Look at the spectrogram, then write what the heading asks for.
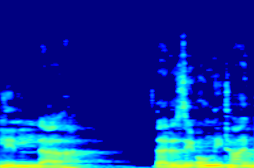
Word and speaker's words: lillah: Yes, if it is preceded by a kasra, then it could be lillah.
